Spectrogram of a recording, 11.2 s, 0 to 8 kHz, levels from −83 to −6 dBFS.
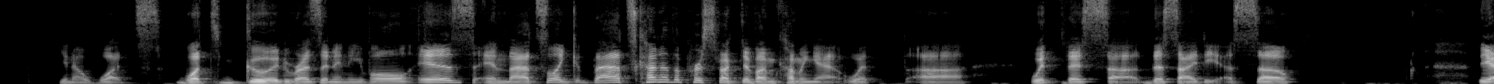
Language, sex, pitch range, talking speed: English, male, 120-150 Hz, 150 wpm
